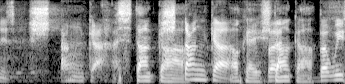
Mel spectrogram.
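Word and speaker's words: Steinke: Dustin, and I don't know if I'm saying his name, Stanky, or is it Stank? There's been a lot of debate about it. The actual correct pronunciation is Stanka.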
